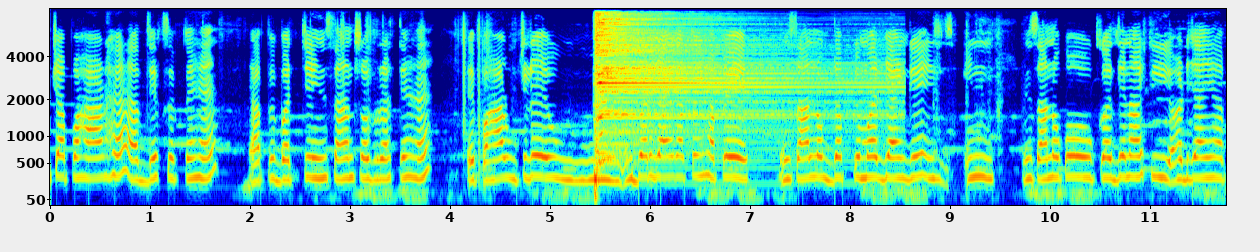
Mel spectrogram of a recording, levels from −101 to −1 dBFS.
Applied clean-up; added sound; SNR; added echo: none; Hi-hat; -4 dB; none.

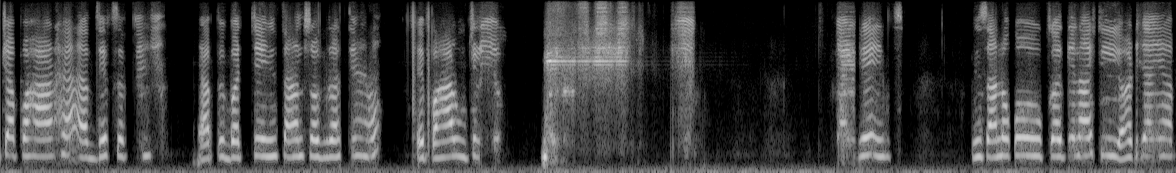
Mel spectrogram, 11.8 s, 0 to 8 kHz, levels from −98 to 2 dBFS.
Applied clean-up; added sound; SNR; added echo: neural diffusion model UNIVERSE++.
